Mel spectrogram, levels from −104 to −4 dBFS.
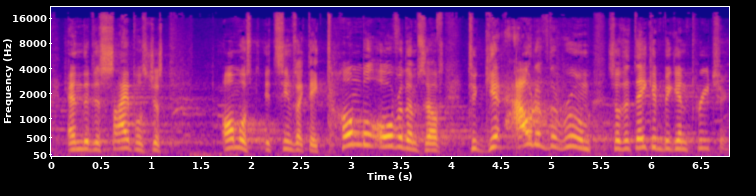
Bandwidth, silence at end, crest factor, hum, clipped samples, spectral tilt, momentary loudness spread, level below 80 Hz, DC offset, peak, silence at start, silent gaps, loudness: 19 kHz; 0 s; 20 dB; none; under 0.1%; -3 dB/octave; 10 LU; -64 dBFS; under 0.1%; -6 dBFS; 0 s; none; -25 LUFS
